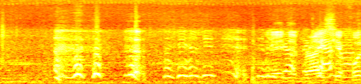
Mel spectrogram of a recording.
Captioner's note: laughing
